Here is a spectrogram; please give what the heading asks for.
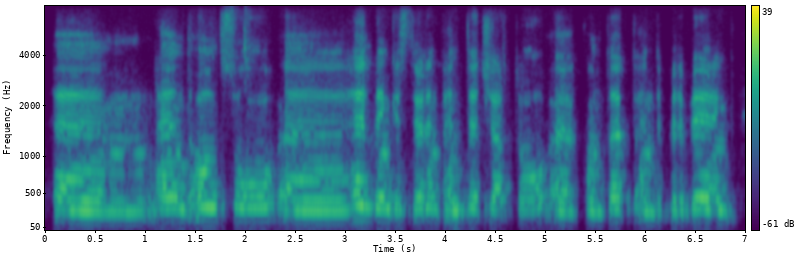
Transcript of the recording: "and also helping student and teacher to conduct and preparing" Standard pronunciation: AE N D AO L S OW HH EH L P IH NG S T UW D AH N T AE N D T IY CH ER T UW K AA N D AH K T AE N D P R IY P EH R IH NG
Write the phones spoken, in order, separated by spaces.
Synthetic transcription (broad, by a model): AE N D AO L S OW HH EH L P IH NG S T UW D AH N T AE N D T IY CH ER T UW K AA N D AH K T AE N D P R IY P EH R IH NG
